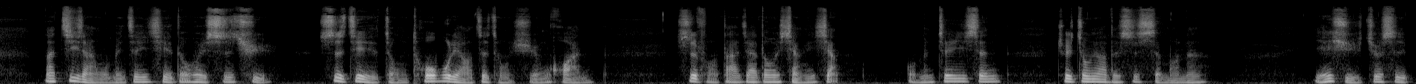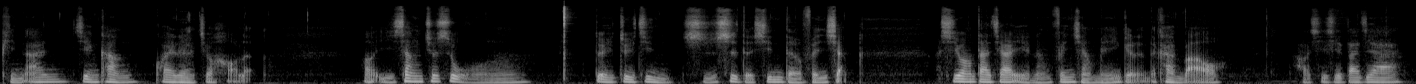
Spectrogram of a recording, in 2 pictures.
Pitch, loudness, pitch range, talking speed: 110 Hz, -28 LUFS, 90-120 Hz, 200 characters per minute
